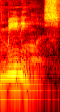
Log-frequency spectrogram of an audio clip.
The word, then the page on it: meaningless: American English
